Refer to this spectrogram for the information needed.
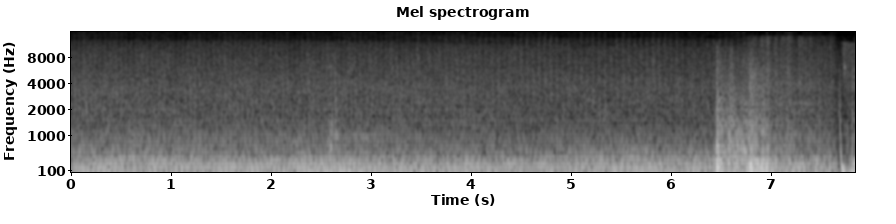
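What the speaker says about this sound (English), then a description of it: "Let's start our descent and get ready for the landing." A propeller airplane descends toward landing in The Crew Motorfest on the approach to Honolulu, its engine drone steady and close throughout, with a brief louder surge near the end.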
